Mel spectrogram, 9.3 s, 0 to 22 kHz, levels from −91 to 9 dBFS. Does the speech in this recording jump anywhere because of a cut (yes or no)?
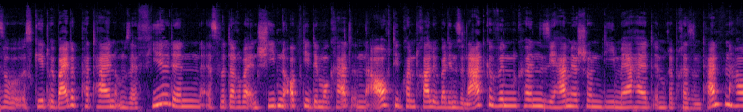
no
